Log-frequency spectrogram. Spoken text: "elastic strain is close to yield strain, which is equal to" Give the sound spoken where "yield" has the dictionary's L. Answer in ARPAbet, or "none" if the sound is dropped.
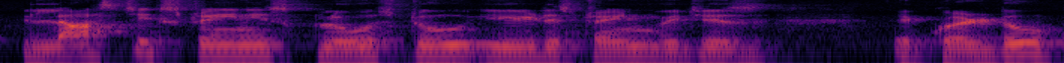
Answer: none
